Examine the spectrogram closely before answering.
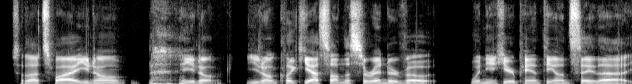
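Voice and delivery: ordinary talk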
